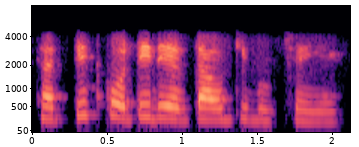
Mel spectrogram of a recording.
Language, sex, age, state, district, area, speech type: Hindi, female, 18-30, Madhya Pradesh, Balaghat, rural, conversation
